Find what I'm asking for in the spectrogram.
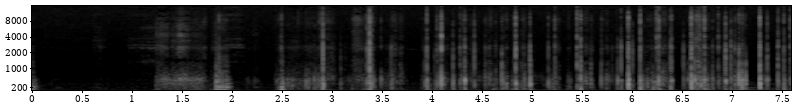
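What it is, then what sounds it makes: Paper cup tapped with a fingernail. A long red fingernail taps and knocks on the rim and side of a small, hollow, empty paper cup printed with a black and white zigzag pattern, held in the hand. After a quiet start and a brief rustling scrape, a rapid series of short, dull, low knocks with quick, crisp attacks fills the rest of the clip.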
